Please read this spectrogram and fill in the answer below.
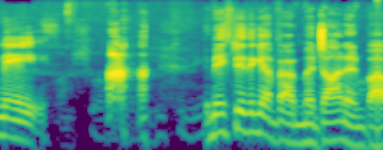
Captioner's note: Katya guffaws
